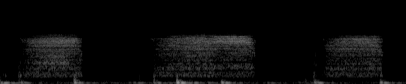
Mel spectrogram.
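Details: Barn owl family of mother and four chicks at their nest in France, 30 August 2021; three breathy rasping hisses, the middle one longest at about a second, plus soft thumps.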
